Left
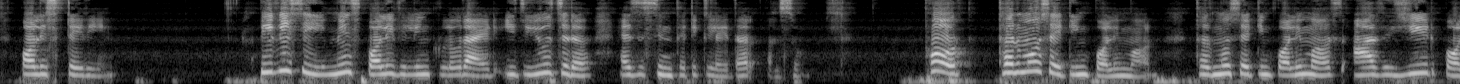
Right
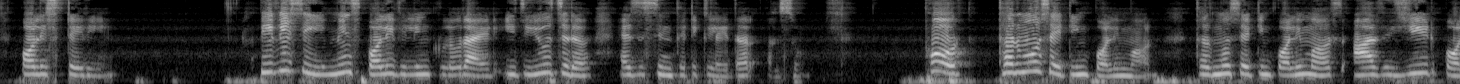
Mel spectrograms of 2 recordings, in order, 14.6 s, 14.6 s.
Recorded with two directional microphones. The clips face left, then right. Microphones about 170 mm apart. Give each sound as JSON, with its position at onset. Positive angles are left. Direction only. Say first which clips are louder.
{"t": 0.2, "sound": "a woman's voice", "louder": "left 5 dB", "side_deg": 25}
{"t": 2.2, "sound": "a woman's voice", "louder": "left 6 dB", "side_deg": 30}
{"t": 8.3, "sound": "a sound", "louder": "left 3 dB", "side_deg": 40}
{"t": 9.2, "sound": "a woman's voice", "louder": "left 4 dB", "side_deg": 25}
